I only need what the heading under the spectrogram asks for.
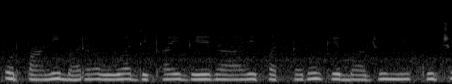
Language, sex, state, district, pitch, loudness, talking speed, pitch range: Hindi, female, Jharkhand, Sahebganj, 235 Hz, -32 LUFS, 170 wpm, 225-245 Hz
